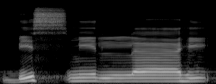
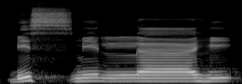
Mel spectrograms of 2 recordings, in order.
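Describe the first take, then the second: No difference in how they are said.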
